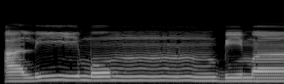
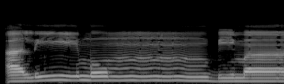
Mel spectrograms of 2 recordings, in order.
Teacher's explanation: Jadi bunyi tanwin pada kata alimun ditukar menjadi m atau sehingga menjadi alimum.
